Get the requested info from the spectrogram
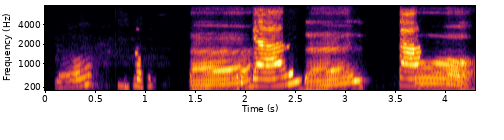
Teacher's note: hujung lidah bertemu belakang gigi atas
